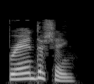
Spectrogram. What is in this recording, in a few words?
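"brandishing", British English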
